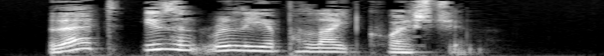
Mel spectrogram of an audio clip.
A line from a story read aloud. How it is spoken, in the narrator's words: he said gently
